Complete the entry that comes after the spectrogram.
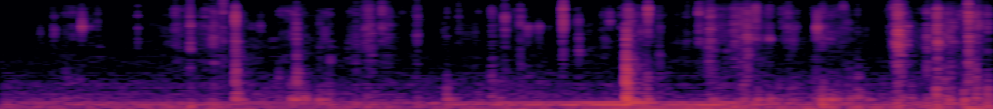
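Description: A solid, dried bar of soap, pink outside and yellow inside, is held in the hand and shaved with a snap-off utility blade. Quiet, dry crackling and crisp scraping fill the clip, with many small bright clicks and crunches over a faint low hum.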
